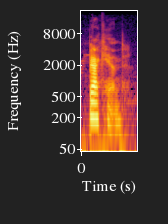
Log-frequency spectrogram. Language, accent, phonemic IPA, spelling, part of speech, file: English, US, /ˈbækhænd/, backhand, noun / verb / adjective, En-us-backhand.ogg
- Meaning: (noun) 1. A stroke made across the chest from the off-hand side to the racquet hand side; a stroke during which the back of the hand faces the shot 2. Handwriting that leans to the left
